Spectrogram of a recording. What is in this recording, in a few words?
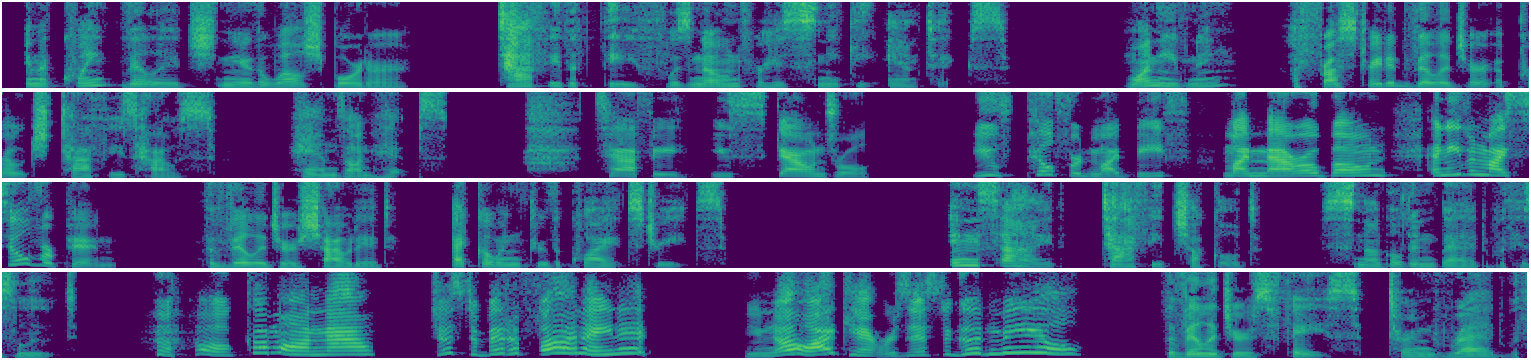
fem brit; Taffy was a Welshman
